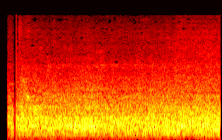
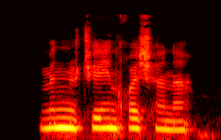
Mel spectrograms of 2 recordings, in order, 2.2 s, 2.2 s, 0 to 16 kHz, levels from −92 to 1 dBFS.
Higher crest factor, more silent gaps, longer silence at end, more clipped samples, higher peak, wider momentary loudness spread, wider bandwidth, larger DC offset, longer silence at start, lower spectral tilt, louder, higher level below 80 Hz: about the same, 12 dB vs 14 dB; neither; second, 0 s vs 0.3 s; neither; first, -6 dBFS vs -16 dBFS; second, 2 LU vs 15 LU; about the same, 11 kHz vs 11 kHz; neither; second, 0.05 s vs 0.4 s; first, -8 dB/octave vs -5.5 dB/octave; first, -20 LUFS vs -29 LUFS; first, -48 dBFS vs -64 dBFS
